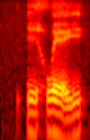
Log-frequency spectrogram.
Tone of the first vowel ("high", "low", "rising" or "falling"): low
